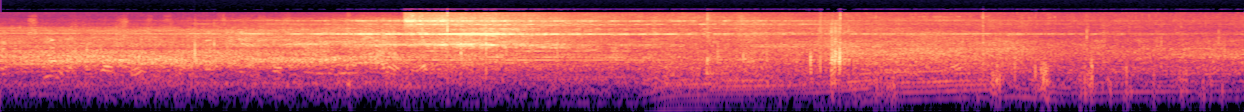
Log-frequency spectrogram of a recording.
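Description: Outdoor street ambience of indistinct voices over a steady hum. A low engine drone comes in about halfway through, with a few sharp knocks after it.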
